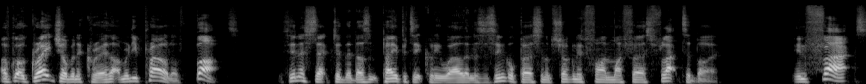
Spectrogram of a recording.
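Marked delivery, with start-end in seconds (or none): none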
